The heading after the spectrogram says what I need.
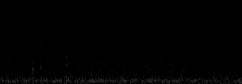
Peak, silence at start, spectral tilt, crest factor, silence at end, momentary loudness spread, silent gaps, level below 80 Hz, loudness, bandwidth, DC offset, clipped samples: -48 dBFS; 0 s; -5.5 dB/octave; 16 dB; 0 s; 2 LU; none; -74 dBFS; -64 LUFS; 16 kHz; under 0.1%; under 0.1%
